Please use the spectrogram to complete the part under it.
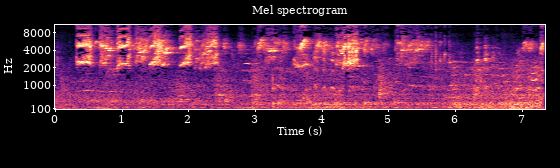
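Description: Green Fischer's and opaline Fischer's lovebirds calling in a cage, a busy chorus of shrill chirps and squawks close by, continuous over a low background hum, with someone talking.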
